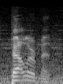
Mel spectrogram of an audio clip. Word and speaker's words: Bellarmine: make it bellarmine is that the way it's pronounced yeah we got an expert who uh it's bellarmine bellarmine bellarmine yep that they played a couple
